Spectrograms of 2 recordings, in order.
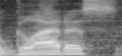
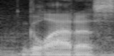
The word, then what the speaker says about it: GLaDOS: Oh, Gladys, I think it's GLA, and then capital DOS, like DOS.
